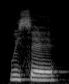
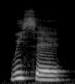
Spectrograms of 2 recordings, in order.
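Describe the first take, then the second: Both takes have the same delivery.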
